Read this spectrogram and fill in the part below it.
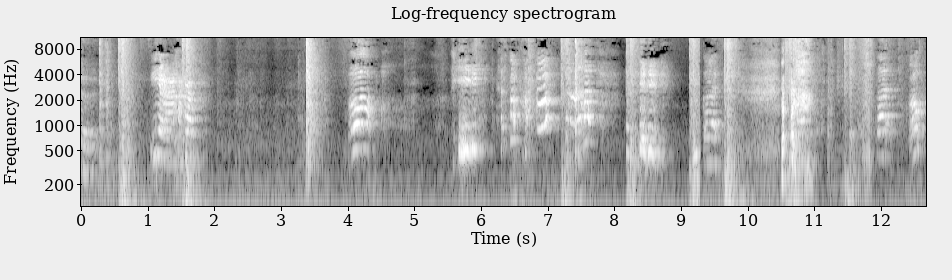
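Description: A toddler laughs and squeals.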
